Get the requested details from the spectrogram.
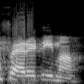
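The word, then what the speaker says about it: Pheretima: इसको बोलते हैं फेरेटीमा, PHERE।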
